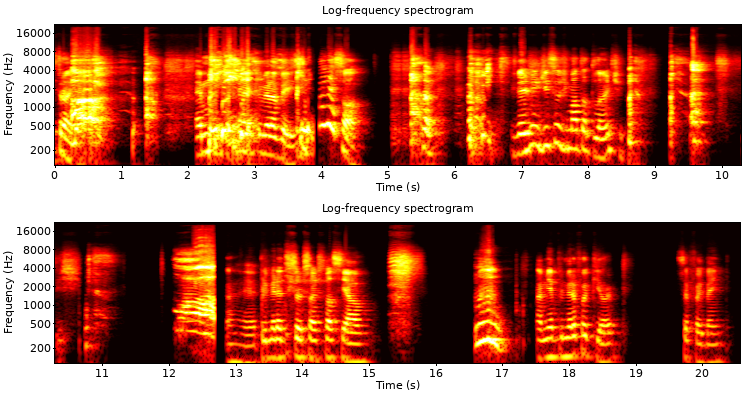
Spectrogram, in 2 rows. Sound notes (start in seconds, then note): 0.3 cough; 3.6 cough; 5.2 cough; 9.2 cough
